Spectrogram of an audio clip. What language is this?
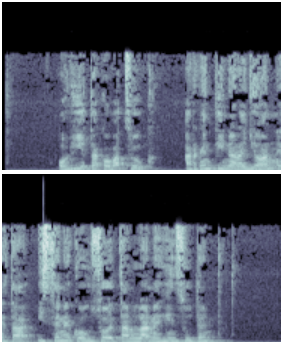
Basque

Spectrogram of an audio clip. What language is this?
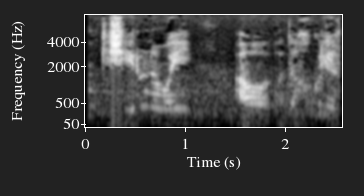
Pashto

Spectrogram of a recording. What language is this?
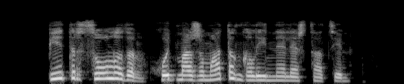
Western Mari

